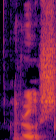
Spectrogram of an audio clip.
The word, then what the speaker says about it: Rush: So we have Dalton Castle versus Rush, supposedly. Roosh. Sorry. You gotta say it Spanishly. Roosh.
